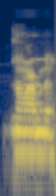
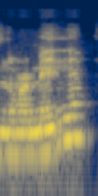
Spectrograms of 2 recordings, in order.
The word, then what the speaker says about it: Norma: uh to spell or pronounce this norma but most people pronounce my name as norman um so somehow i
